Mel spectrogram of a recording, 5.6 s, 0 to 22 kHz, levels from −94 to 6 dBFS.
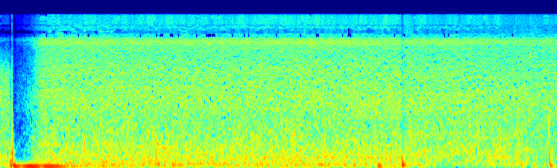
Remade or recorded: recorded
